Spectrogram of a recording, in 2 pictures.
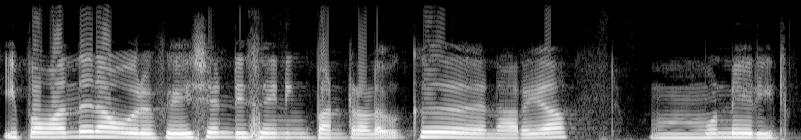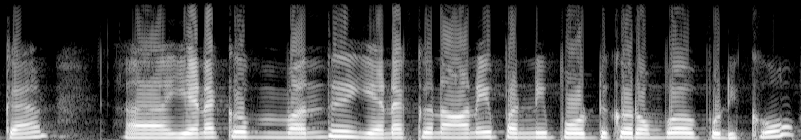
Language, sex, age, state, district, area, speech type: Tamil, female, 18-30, Tamil Nadu, Erode, urban, spontaneous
